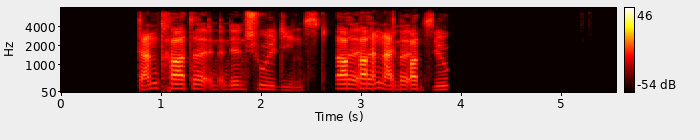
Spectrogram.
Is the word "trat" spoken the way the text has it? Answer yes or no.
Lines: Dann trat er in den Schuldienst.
yes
